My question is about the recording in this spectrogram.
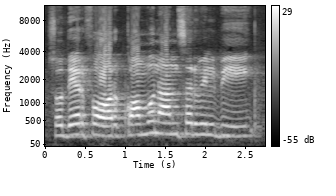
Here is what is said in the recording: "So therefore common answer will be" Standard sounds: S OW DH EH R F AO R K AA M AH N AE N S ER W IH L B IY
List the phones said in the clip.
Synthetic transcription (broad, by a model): S OW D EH R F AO R K AA M AH N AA N S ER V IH L B IY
